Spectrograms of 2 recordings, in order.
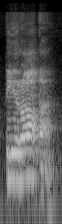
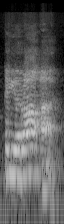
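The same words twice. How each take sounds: The two takes are said the same way.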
